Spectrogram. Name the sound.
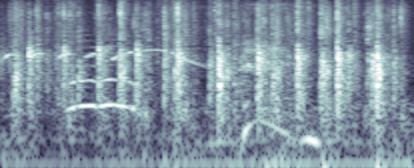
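studio audience applause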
